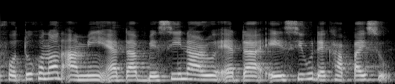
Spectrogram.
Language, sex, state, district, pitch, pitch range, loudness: Assamese, female, Assam, Sonitpur, 205 Hz, 195-230 Hz, -14 LUFS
